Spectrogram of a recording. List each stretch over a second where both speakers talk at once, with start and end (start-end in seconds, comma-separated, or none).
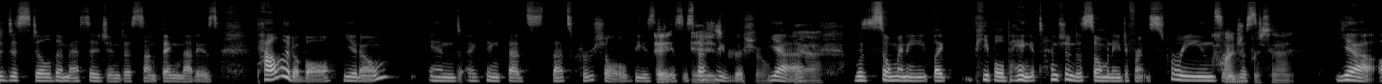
6.5-8.1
